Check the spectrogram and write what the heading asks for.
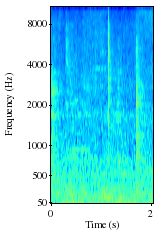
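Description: Chalk on a blackboard as lines are drawn: a few short taps and scrapes, the clearest about a second in and another near the end.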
